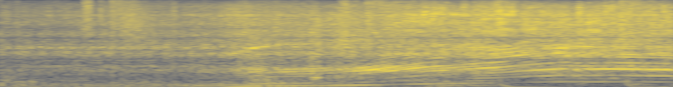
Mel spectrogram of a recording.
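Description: A motorcycle engine revs loudly and rises in pitch.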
